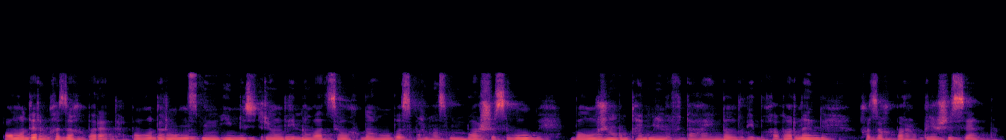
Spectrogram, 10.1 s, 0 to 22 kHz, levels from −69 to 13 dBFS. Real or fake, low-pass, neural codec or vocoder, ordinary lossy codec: fake; none; autoencoder, 22.05 kHz, a latent of 192 numbers a frame, VITS, trained on one speaker; none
